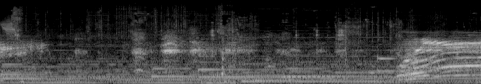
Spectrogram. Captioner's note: crying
